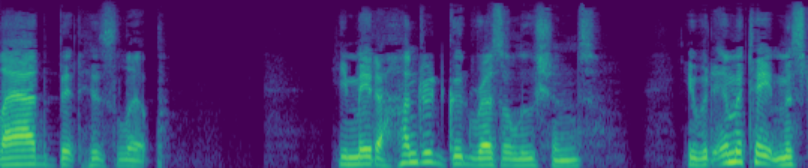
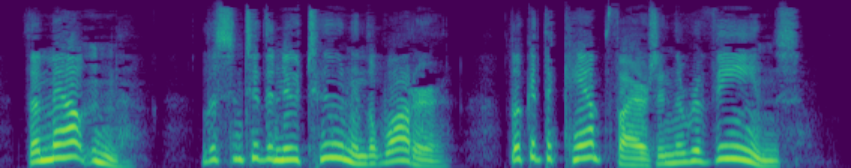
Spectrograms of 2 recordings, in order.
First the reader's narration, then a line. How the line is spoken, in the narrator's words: He exclaimed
